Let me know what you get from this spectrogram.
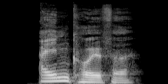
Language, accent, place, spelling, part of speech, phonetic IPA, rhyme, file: German, Germany, Berlin, Einkäufe, noun, [ˈaɪ̯nˌkɔɪ̯fə], -aɪ̯nkɔɪ̯fə, De-Einkäufe.ogg
- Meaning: nominative/accusative/genitive plural of Einkauf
